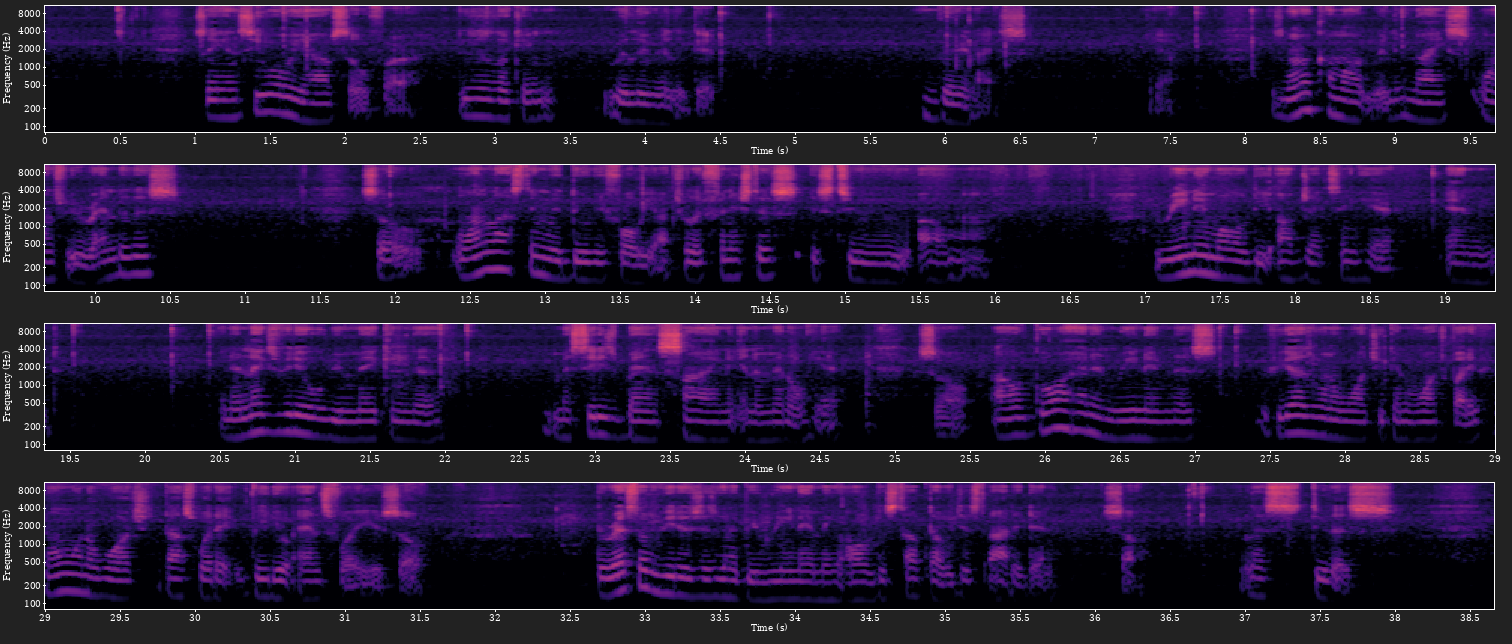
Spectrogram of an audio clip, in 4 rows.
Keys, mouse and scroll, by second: 1.7 scroll up 2, 6.7 scroll down 2, 8.3 scroll up 2, 9.7-10.0 scroll up 2, 13.7-17.6 scroll up 2, 19.2 scroll down 2, 20.4-20.8 scroll up 2, 22.8-23.8 scroll up 2, 23.8-25.5 scroll up 1, 25.5-26.3 scroll up 1, 26.3-26.8 scroll down 2, 26.8-27.5 scroll up 2, 27.5-27.9 scroll up 1, 27.9 right click, 32.4-33.1 scroll up 2, 33.1-34.8 scroll up 1, 34.8-35.3 scroll down 1, 35.3-37.2 scroll up 1.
